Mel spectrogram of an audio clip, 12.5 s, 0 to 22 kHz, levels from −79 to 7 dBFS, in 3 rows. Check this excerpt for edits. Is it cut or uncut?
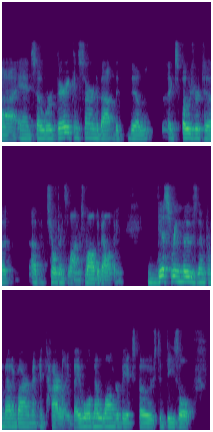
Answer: uncut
